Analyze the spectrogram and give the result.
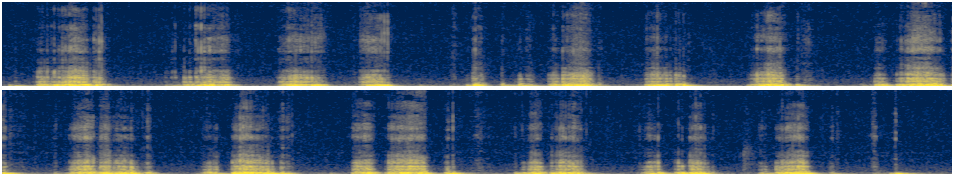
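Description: Fingertips and nails scratch the taut surface of a white stretched cotton art canvas on a hollow wooden frame, held close to the mic. Each stroke comes as a short, rasping burst that booms low and deep from the hollow frame, with a bright scratchy edge, in a steady back-and-forth rhythm with brief quiet gaps between strokes.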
